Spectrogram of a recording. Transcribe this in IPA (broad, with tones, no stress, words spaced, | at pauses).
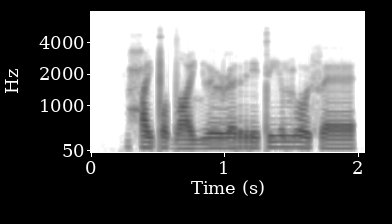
ħi˧tə˨ dˤœː˨ʎøː˧ɭə˦ ri˧tiː˦m lˠy˧fɛː˧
